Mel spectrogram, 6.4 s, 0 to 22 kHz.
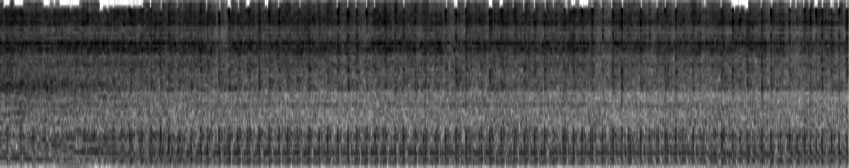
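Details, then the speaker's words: Husqvarna 385 chainsaw, sat on a shelf for years, first start: steady high-pitched scream held at flat-out revs. The clutch expanded and grabbed the chain brake. Owner suspects an air leak causing lean, high rpm. "so the the clutch was expanding and actually grabbing the Chain Break um I think this saw has an air leak"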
